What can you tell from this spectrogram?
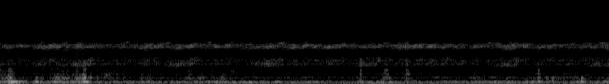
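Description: A steady chorus of frogs calling. In the first second, a few soft knocks and rustles come from the barn owl shifting on the wood shavings of the nest box.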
